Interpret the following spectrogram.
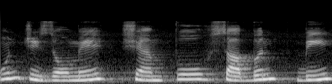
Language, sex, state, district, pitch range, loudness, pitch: Hindi, female, Delhi, New Delhi, 195-250 Hz, -14 LUFS, 225 Hz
